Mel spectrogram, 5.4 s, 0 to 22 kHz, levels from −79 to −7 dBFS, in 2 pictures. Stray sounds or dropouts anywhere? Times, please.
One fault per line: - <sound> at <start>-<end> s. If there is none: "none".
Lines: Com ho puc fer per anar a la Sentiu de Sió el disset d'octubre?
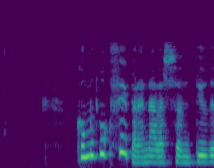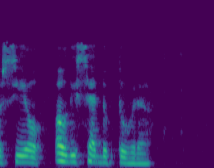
none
